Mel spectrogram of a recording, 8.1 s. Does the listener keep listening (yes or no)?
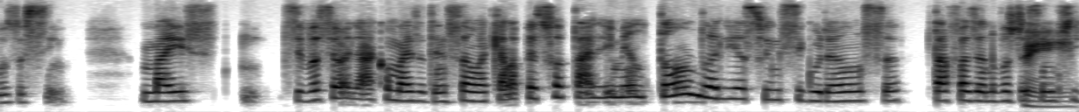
yes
